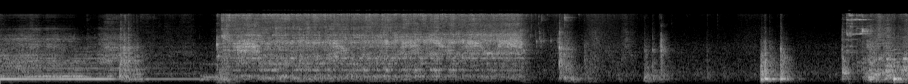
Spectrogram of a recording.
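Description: Electronic bidet toilet flushing. Water runs with a steady hum for the first two seconds, then rushes loudly for about three seconds. After a quieter spell with a few knocks as the seat lid is lowered, the water rushes again near the end.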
